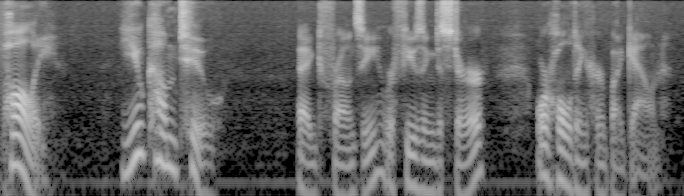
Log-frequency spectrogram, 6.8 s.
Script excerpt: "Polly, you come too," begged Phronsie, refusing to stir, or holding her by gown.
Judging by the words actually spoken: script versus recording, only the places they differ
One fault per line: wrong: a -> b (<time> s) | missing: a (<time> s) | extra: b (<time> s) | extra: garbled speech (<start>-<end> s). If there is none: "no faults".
no faults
